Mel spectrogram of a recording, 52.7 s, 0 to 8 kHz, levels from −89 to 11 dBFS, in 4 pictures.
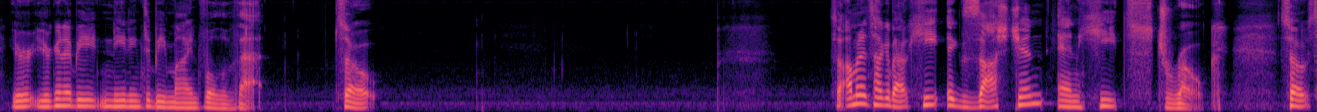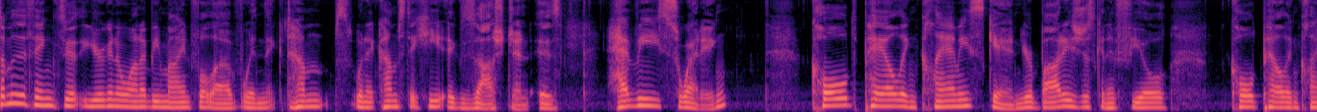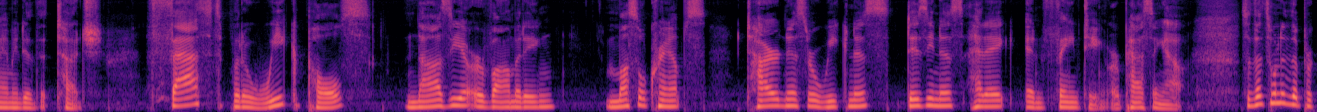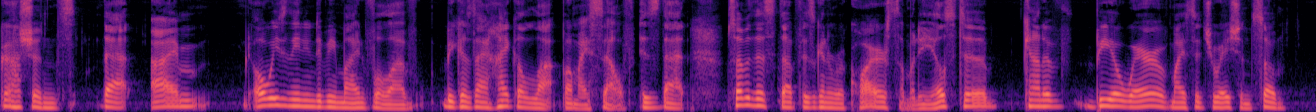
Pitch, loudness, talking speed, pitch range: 150 Hz, -23 LUFS, 145 wpm, 130-170 Hz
